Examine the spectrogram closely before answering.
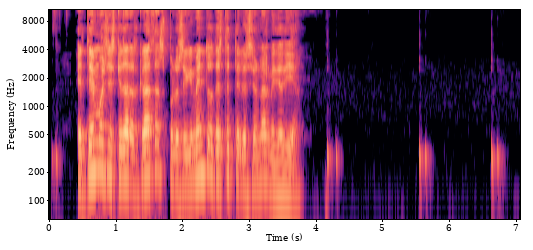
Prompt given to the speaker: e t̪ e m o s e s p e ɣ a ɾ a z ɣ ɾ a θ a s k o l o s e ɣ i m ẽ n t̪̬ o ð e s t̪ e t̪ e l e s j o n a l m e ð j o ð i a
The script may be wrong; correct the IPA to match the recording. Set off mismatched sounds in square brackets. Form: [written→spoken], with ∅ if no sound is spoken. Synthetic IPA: e t̪ e m o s e s [p→k] e [ɣ→ð] a ɾ a z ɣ ɾ a θ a s [k→p] o l o s e ɣ i m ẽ n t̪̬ o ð e s t̪ e t̪ e l e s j o n a l m e ð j o ð i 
